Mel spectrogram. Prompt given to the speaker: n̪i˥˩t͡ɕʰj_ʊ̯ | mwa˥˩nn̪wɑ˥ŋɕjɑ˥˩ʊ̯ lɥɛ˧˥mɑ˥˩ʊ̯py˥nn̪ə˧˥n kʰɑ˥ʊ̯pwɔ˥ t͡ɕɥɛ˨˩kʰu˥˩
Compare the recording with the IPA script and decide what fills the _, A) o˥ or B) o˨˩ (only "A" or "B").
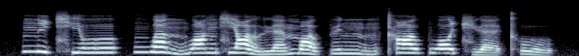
A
